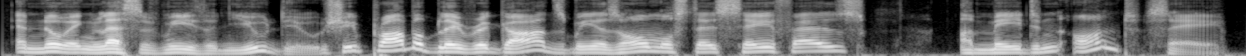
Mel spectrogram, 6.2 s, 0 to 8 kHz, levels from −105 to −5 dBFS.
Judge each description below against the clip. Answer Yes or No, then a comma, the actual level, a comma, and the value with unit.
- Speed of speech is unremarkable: Yes, average, 190 wpm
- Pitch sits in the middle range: Yes, medium, 150 Hz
